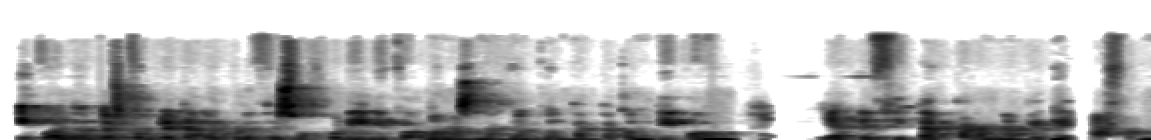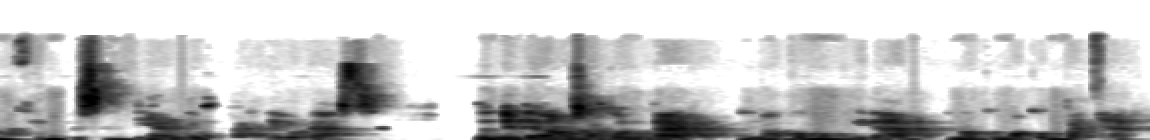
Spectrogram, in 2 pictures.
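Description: A woman's voice: mid-range voice, mellow. Earnest woman in a very echoey room. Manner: earnest, storytelling, acts out children's voices. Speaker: founder of a volunteer mothers' group, guest. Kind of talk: conversational interview answers.

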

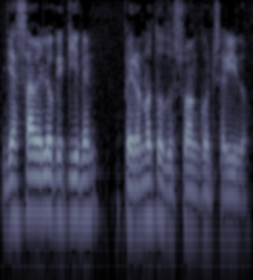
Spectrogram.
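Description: A man's voice: medium pitch, quick pace, dark tone. A man chatting casually as a podcast co-host, blunt and swearing freely. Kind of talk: casual chat reviewing a TV series. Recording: dull lo-fi sound.

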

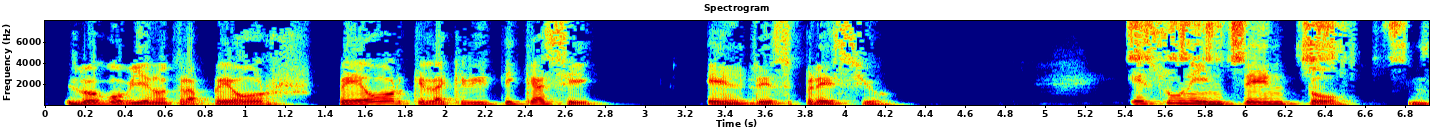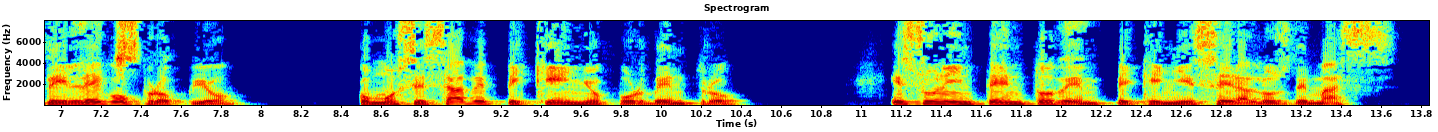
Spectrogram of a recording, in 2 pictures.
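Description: Lively man explaining to listeners. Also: mid-range voice. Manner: lively, acts out quoted people in mocking voices. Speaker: host giving relationship advice.

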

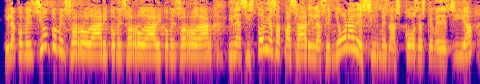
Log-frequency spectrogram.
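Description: A young Colombian man in his twenties telling a lively personal story to a live audience as a motivational speaker, acting out the people in it. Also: extremely high pitch, fast talker, hardly any pauses. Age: 20s. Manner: animated, acts out the voices of the people in his story.

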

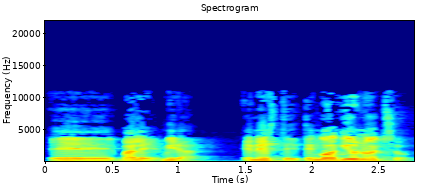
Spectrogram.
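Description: A man's voice: on the high side, expressive, normal speed, bright, forceful tone. A young man co-hosting a podcast, chatting casually and telling jokey anecdotes. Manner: jokey, tells anecdotes with laughs. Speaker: podcast co-host. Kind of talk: casual chat.

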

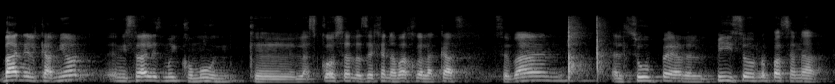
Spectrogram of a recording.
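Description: A man's voice: a little high, a little hiss or hum. A middle-aged man, a religious speaker telling a story and acting out the people in it. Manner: animated, acts out characters' voices. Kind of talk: storytelling talk with acted quotes.

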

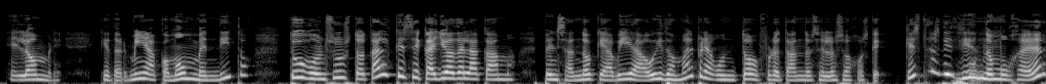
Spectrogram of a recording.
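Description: A woman storyteller giving a measured, expressive narration of a fairy tale. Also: a little high, no room sound, clean studio sound.

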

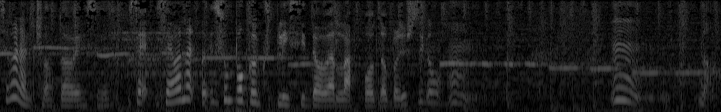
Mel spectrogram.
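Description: A woman's voice: medium pitch, sing-song, fast, few pauses, music in the background. A teenage girl with an Argentine accent, ranting to camera in a blunt, profane and sarcastic way. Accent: Argentine Spanish. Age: teens. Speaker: vlogger. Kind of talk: opinion rant to camera.

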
